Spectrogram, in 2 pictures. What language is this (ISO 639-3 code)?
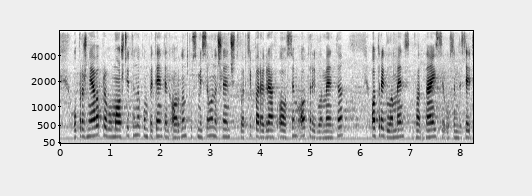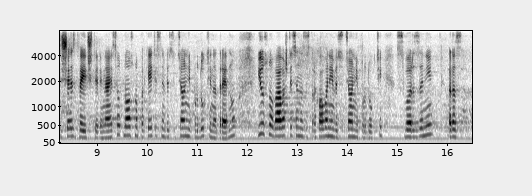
bul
